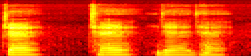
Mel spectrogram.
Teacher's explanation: आगे देखेंगे तालब व्यंजन जो होते हैं, जो तालब से बोले जाते हैं। तालब मतलब कहीं ना कहीं जीभ तालु पे जाके टच होती है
